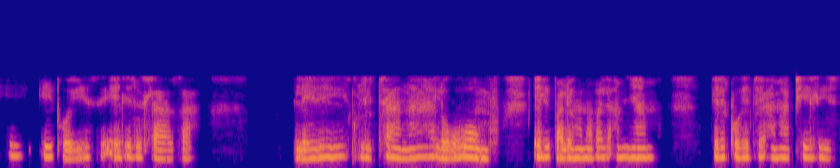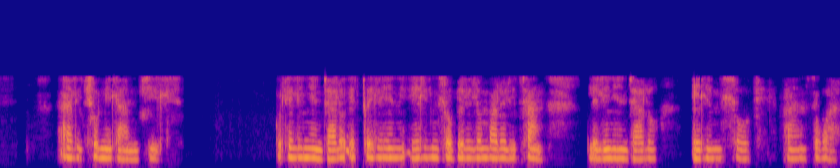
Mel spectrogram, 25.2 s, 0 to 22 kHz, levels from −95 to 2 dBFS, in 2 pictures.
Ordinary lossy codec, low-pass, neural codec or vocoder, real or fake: AAC, 16 kbps; 7.2 kHz; vocoder, 22.05 kHz, 80 mel bands, WaveNeXt; fake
